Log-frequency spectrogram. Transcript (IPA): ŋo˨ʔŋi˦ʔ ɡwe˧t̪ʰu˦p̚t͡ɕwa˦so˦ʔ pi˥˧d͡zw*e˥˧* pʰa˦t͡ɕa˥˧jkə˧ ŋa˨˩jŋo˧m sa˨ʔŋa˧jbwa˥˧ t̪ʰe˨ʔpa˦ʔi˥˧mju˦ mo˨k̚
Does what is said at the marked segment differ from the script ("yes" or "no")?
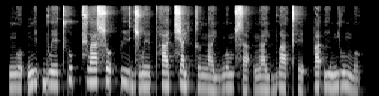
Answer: yes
